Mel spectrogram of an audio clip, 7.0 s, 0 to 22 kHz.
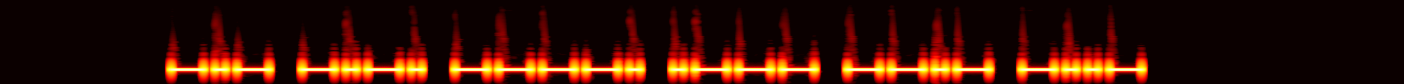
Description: Morse code, heard as a keyed tone, about 22 wpm, 700 Hz. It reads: KC9JQX
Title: USA Call Signs - 6 Characters - Repeated 3x - 22wpm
